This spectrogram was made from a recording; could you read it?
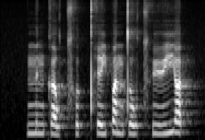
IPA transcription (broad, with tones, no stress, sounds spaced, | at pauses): n̪ ɪ˧ ŋ k ɐ˨˩ w t͡sʰ ʊ˨˥ k̚ pʰ e˨˥ j p ɐ˨ n t̪ o˨˧ w t͡sʰ yː˨˥ j ɐ˧ t̚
